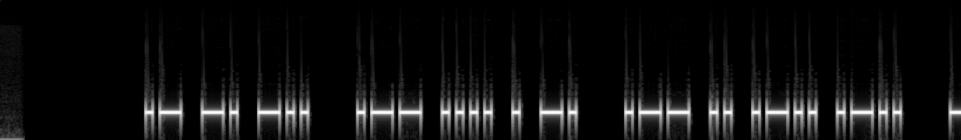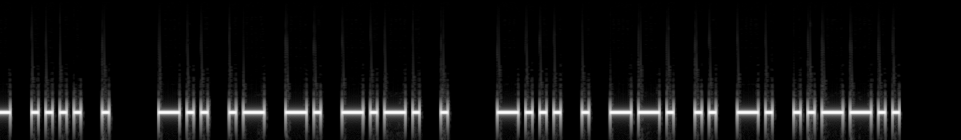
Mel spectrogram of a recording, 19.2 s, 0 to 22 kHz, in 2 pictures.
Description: Morse code, heard as a keyed tone, about 17 wpm, 700 Hz. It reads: AND WHEN WILL THE DANCE BEGIN?
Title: Sentences from Top 1000 Words - Review Part 4 - 17wpm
